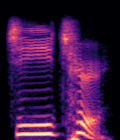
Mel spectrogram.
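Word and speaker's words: 鸡翅: chicken wings becomes jeter which chicken or g use the high level tone and wings or true uses a falling tone making it Jeter I want french fries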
